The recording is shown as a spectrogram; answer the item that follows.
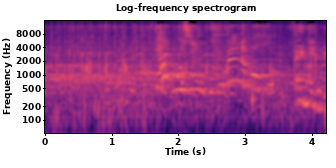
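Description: Amplified stage-show voices over outdoor loudspeakers, with wide, swooping pitch, about halfway through.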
